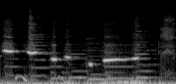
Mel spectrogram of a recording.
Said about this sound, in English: I can harmonize a whistle with the lead guitar at the same time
